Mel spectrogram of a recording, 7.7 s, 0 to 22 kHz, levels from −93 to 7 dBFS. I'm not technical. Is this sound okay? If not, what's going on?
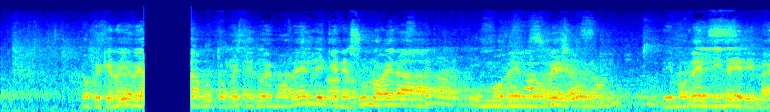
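No. At 1.43 seconds the sound stops dead and stays silent until 1.91 seconds, a rebuffering stall: the player ran out of downloaded audio and waited for more. Unlike a dropout, nothing is skipped. It picks up exactly where it stopped, just about half a second late.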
